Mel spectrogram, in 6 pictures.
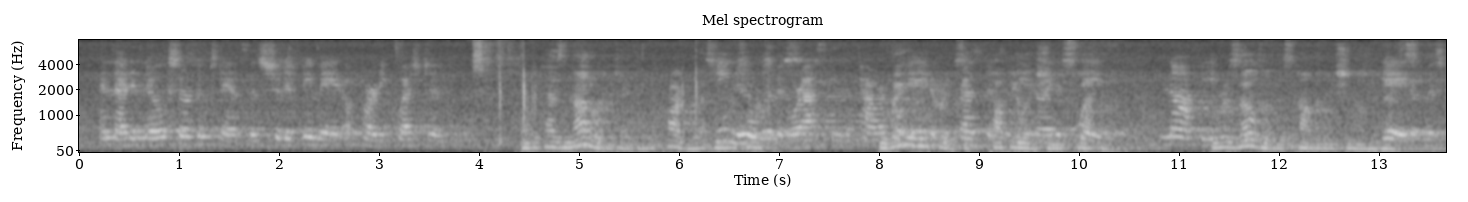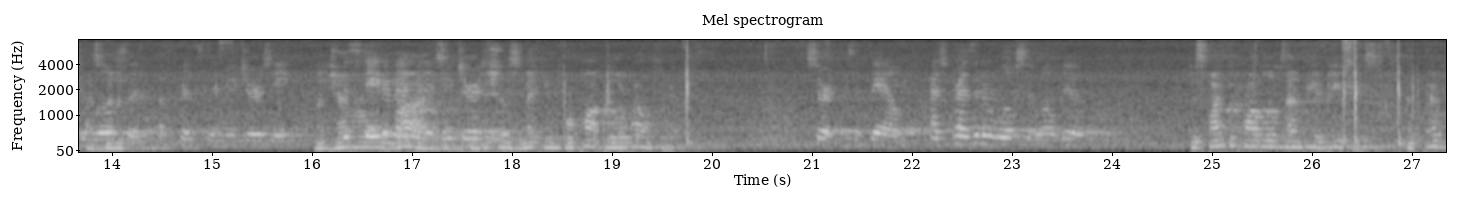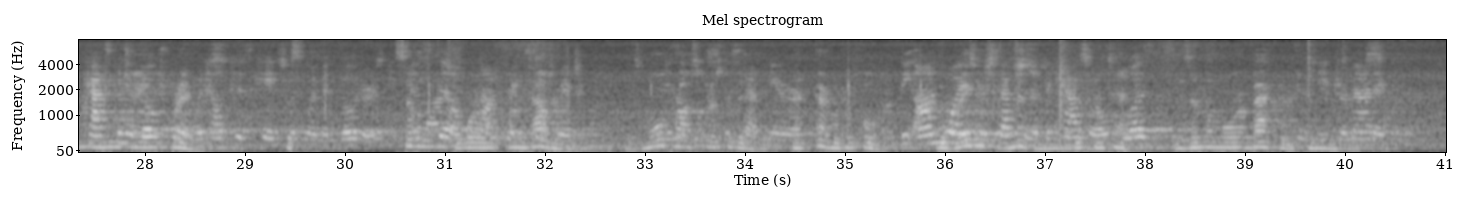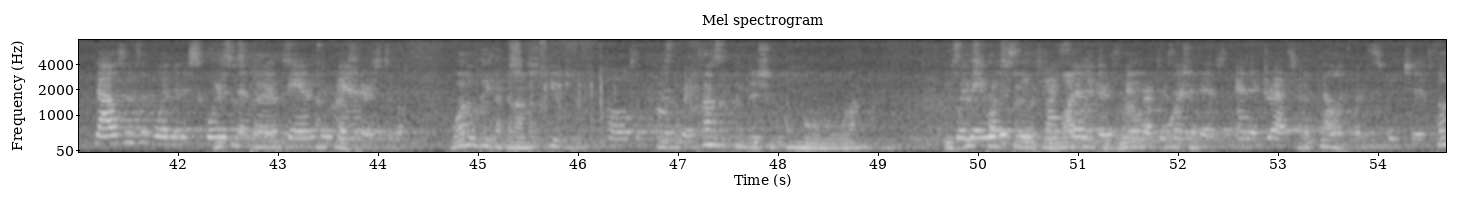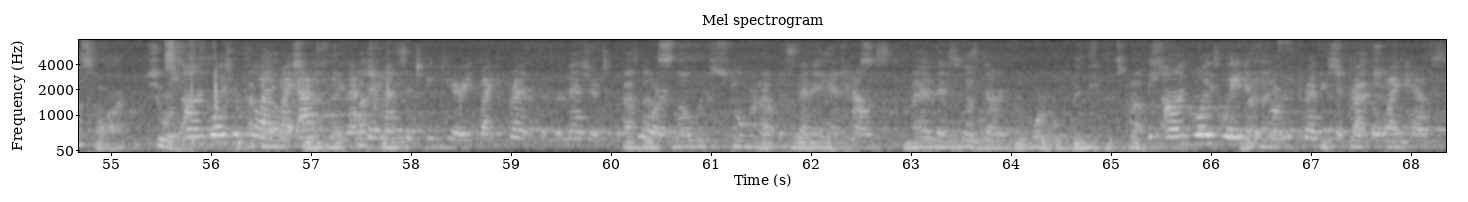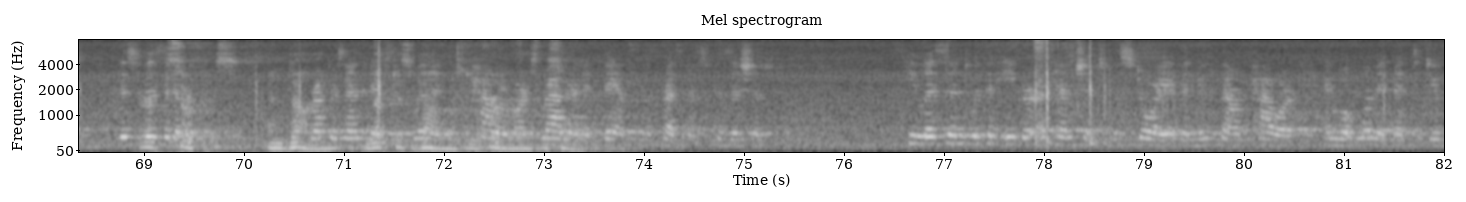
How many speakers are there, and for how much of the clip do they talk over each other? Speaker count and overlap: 2, about 45%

